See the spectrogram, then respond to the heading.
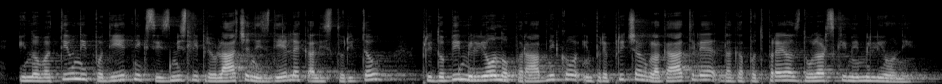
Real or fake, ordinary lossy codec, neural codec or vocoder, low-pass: real; none; none; 14.4 kHz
